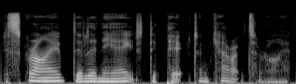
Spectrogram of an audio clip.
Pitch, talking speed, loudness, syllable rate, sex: 135 Hz, 100 wpm, -21 LUFS, 5.3 syllables/s, male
